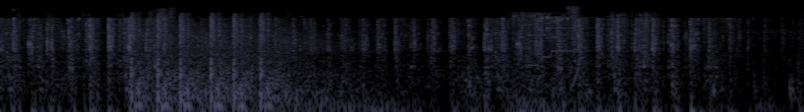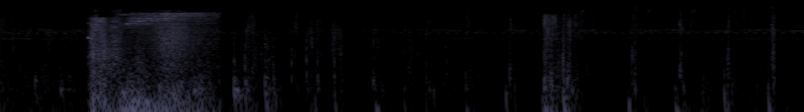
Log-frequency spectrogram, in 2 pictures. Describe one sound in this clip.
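Footsteps patter quickly over a roof.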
